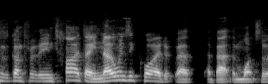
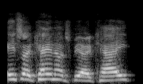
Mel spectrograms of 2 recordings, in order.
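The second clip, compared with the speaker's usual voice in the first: mock empty slogan, pitched higher; hollow mocking slogan; 6 semitones higher than usual. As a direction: sneer at the hashtag by parroting it higher. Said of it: "But if you're just going".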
